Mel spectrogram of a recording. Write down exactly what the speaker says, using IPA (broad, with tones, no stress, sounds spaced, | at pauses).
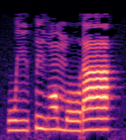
w iː˨ p ĩ˦ ɡ ɔ̃˦ m oː˧ ɾ aː˦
